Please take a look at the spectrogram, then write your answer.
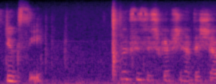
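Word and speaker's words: Douxie: Oh my gosh, I call him Deuce. Okay, but you know, after I learned how they pronounced it, it's Dukesy.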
